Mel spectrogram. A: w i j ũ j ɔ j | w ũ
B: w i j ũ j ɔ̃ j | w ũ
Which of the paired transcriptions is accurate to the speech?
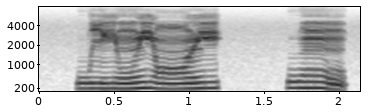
B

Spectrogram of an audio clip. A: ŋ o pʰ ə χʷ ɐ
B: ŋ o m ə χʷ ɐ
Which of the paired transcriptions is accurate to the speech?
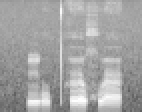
A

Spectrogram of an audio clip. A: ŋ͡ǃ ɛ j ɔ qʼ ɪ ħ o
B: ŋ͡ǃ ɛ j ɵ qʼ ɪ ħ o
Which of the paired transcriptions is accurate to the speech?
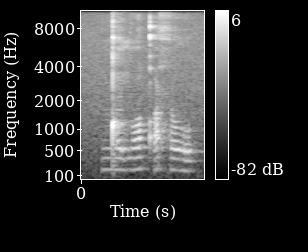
A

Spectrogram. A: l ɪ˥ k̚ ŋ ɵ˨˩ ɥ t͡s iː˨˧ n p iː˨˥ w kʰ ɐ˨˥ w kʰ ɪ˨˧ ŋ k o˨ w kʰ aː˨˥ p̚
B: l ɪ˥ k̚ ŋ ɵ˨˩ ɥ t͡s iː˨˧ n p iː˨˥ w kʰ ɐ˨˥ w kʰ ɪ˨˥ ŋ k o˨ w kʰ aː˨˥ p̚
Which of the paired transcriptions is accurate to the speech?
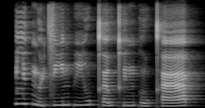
A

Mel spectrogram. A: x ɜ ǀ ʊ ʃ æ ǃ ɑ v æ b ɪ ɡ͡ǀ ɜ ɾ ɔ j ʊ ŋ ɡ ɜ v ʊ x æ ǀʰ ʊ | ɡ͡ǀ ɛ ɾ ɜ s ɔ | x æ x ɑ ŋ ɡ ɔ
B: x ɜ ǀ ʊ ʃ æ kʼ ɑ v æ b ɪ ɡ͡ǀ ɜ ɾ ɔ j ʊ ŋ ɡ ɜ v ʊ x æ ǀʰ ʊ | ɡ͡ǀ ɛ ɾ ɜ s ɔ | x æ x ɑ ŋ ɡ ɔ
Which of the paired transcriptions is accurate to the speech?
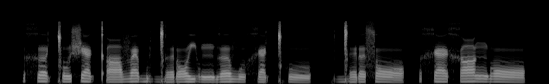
B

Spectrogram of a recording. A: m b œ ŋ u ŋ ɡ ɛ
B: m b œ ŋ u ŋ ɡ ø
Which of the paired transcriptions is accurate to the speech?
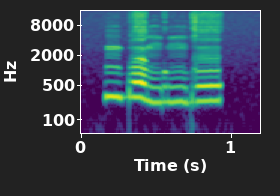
B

